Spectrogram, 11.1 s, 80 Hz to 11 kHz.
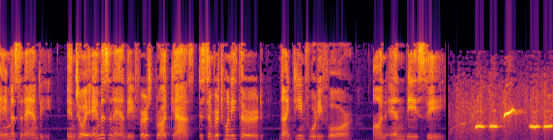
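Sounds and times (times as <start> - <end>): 
speech: 0.0 - 9.0
whistled laundry soap advertising jingle: 9.2 - 11.0.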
